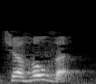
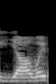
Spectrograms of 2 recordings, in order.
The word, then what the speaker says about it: Yahweh: Jehovah. Most of the scholars and rabbis believe that the proper pronunciation would be Yahweh, but they're not totally sure.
